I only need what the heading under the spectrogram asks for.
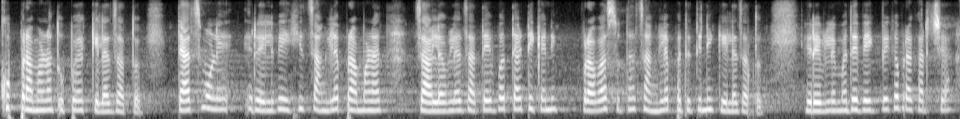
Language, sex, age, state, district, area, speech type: Marathi, female, 18-30, Maharashtra, Buldhana, urban, spontaneous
